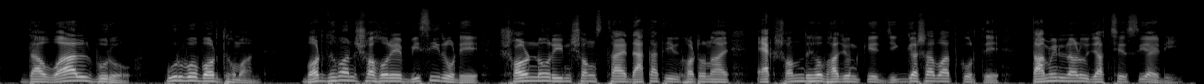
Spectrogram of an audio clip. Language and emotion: Bengali, neutral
